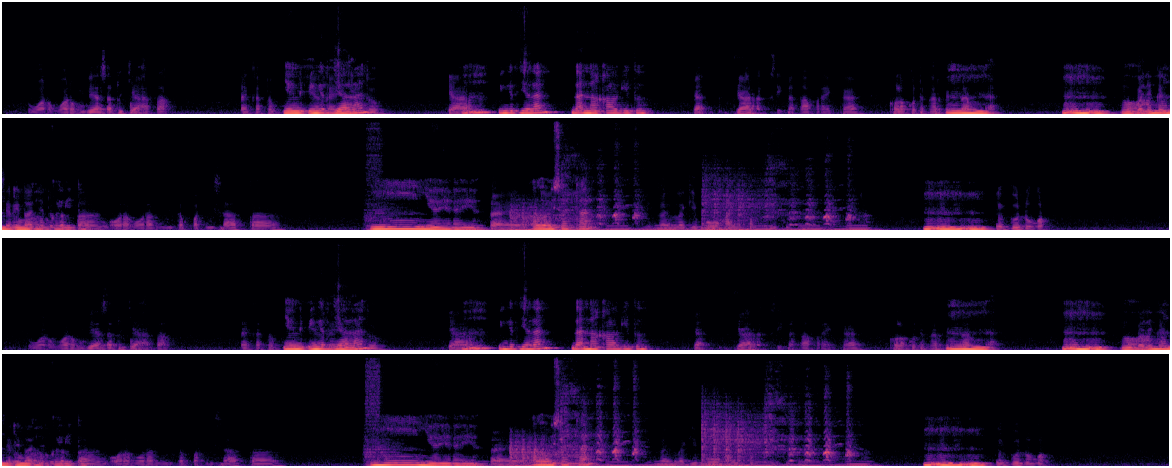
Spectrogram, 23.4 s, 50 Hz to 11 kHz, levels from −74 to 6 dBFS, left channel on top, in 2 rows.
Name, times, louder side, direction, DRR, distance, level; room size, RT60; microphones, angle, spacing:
voice 1, 0.3-1.7 2.4-3.8 4.5-4.7 6.0-6.3 6.9-7.0 7.3-7.6 8.0-8.6 8.9-9.9 11.2-14.5 16.6-17.6 18.0-20.4 21.6-22.1, left 2 dB, 55° left, 7 dB, 0.7 m, -40 dB
voice 2, 2.8-3.7 4.6-6.4 9.4-9.9 10.6-12.4 15.4-16.4 17.0-17.6 20.9-21.5, equal, 5° left, 7 dB, 0.4 m, -24 dB
sound 1, 15.3-20.4, equal, 70° right, 1.0 m, -29 dB
7.2 x 2.6 x 2.7 m, 0.29 s
head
